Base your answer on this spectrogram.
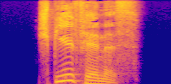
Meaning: genitive singular of Spielfilm
- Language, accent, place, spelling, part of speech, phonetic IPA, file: German, Germany, Berlin, Spielfilmes, noun, [ˈʃpiːlfɪlməs], De-Spielfilmes.ogg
